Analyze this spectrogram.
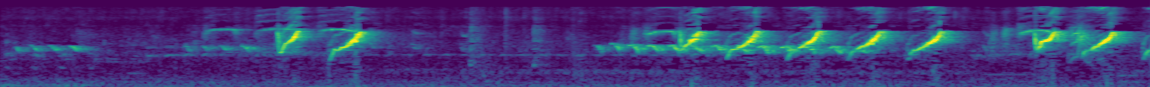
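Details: Bar-winged prinia singing in the morning: a soft buzzy trill, then bursts of sharp, high, downslurred notes in quick runs of four to five, with short pauses between phrases.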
